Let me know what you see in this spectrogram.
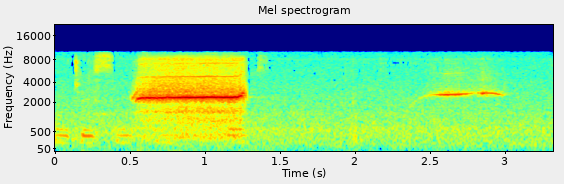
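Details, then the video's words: Marmot at Berg Lake, Mt Robson, Canada, seemingly confused while a person talks to it: one loud, piercing, level whistle lasting under a second, then after a pause a softer, short rising whistle. "Marmot Communication"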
